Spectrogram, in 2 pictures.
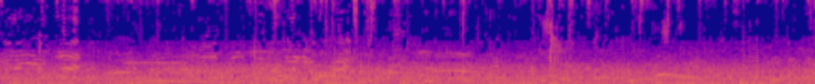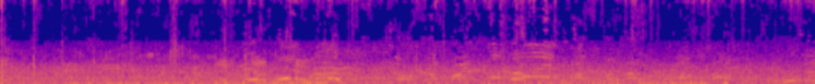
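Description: Young players shout and call out in the distance across an open field.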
